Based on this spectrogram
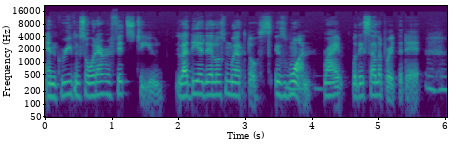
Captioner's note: foreign language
